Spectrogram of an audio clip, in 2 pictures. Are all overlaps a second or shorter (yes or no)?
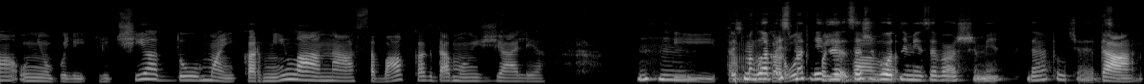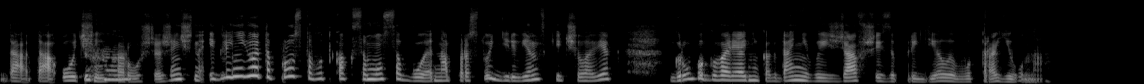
no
